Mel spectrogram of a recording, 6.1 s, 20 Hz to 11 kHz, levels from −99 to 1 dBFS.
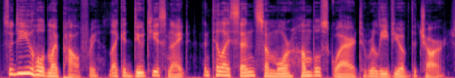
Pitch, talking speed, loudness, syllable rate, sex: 125 Hz, 225 wpm, -17 LUFS, 5.5 syllables/s, male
